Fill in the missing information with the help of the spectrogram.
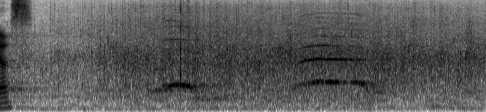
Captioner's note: audience claps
